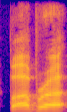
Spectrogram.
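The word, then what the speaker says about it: Bárbara: Barbara with a little accent on the A.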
